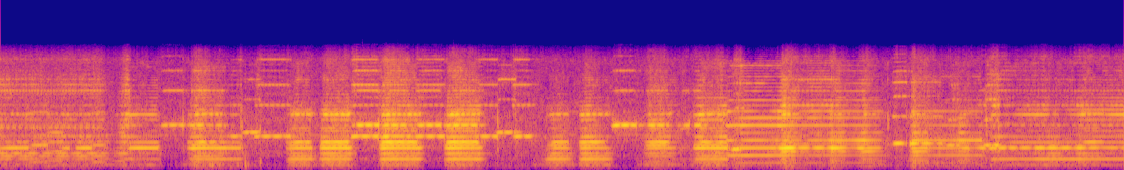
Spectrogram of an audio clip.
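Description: Piano accordion playing an instrumental passage: a run of short, rhythmic chords through the middle, giving way to longer held chords near the end.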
